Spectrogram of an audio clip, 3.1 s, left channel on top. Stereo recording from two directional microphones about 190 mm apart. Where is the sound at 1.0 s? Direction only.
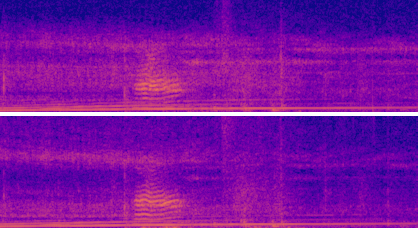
40° right (ahead or behind).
